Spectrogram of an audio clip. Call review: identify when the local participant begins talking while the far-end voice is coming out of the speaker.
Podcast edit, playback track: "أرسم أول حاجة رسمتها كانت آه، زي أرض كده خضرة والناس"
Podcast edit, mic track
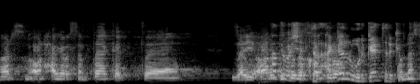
3 s

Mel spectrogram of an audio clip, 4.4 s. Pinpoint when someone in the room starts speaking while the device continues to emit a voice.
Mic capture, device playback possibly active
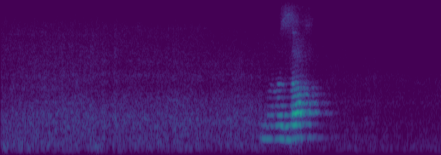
3 s

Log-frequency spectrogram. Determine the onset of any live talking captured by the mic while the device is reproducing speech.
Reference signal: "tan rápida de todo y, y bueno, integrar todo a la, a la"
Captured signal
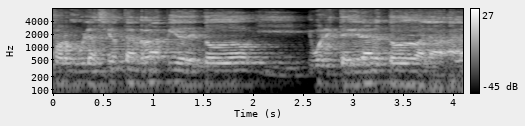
none

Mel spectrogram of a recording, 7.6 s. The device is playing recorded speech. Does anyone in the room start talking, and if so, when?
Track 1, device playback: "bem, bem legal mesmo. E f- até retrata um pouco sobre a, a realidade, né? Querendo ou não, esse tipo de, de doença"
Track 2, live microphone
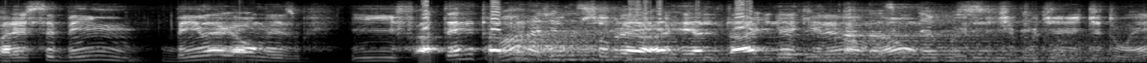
3 s

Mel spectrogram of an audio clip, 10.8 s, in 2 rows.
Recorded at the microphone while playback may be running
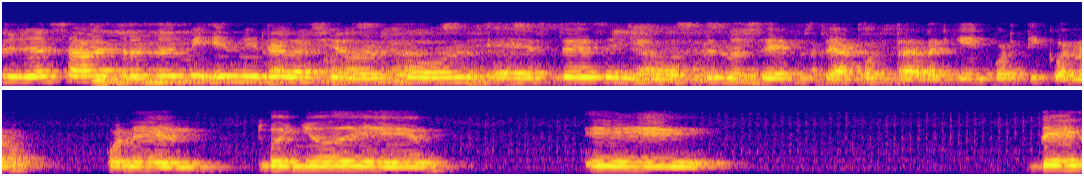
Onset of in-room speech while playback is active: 0 s

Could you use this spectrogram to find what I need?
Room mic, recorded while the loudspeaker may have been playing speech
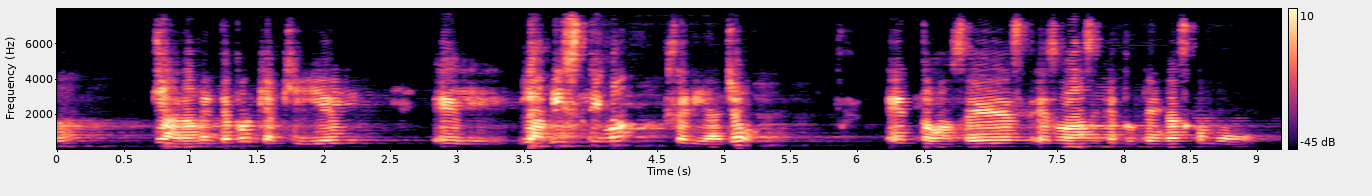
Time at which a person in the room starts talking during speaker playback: none

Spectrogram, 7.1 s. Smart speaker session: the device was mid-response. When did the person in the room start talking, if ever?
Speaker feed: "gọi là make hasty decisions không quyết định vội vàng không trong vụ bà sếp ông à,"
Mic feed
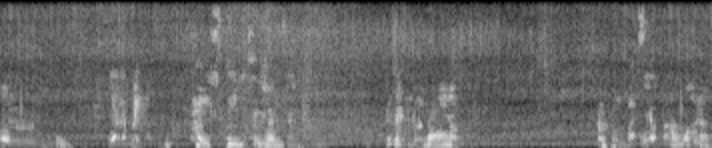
none

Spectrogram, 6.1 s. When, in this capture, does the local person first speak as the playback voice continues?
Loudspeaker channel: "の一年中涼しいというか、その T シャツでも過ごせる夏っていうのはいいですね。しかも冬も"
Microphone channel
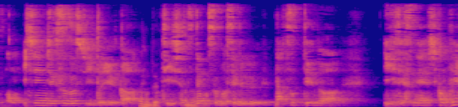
2 s

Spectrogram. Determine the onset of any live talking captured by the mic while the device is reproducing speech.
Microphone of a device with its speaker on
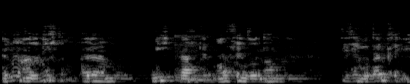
2 s

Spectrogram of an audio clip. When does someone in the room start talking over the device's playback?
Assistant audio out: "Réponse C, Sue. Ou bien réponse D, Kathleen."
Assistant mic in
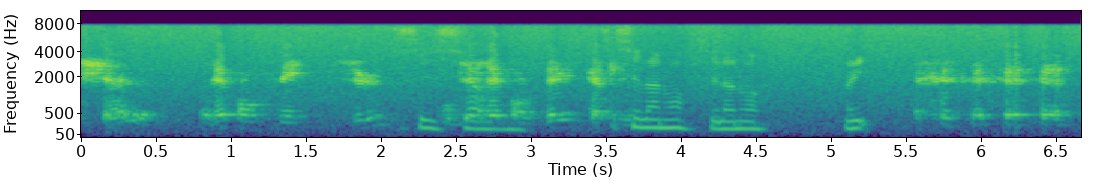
2 s

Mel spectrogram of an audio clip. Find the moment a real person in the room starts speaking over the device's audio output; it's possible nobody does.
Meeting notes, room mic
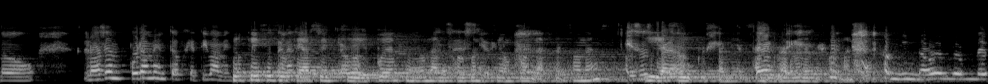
2 s

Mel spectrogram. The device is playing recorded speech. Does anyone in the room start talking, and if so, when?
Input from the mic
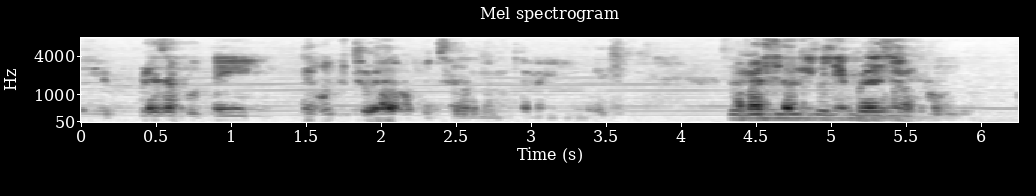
4 s

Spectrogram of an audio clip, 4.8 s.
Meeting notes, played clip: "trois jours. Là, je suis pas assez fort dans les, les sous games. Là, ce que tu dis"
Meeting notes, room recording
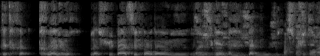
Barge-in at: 3 s

